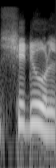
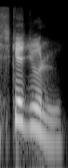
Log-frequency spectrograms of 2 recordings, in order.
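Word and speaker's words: schedule: এটা তো প্রথমে শিখছিলাম শিডিউল, এখন শুনতেছি স্কেডিউল। রাইট, এই স্কেডিউলটা যে শুনতেছেন এটা সম্ভবত আশিকা মিস আপনাদের বলেছে। আসলে শিডিউল বলে কোনো শব্দ নাই, এটা হচ্ছে স্কেডিউল।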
